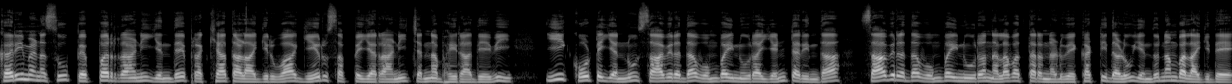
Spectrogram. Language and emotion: Kannada, neutral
